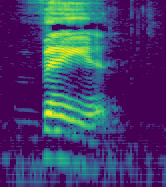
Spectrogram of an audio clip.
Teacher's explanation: V is made using the lips and teeth. It is a fricative sound and is voiced. The vocal cords vibrate.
